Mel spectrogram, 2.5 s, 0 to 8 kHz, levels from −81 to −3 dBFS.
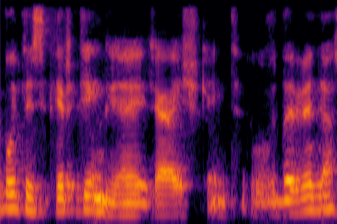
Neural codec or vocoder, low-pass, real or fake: codec, 16 kHz, 2 kbps, FreqCodec, larger model; 7.2 kHz; fake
